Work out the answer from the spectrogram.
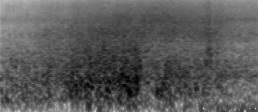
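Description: Surf washing onto a beach, a steady broad roar of breaking waves that swells toward the middle and then eases slightly, with no voices.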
